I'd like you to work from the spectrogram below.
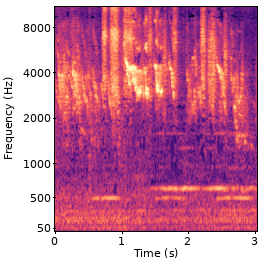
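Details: Eating rice, chicks let out loud, shrill peeps that slide downward, tumbling over each other in a brief lively chorus with a few sharp taps.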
